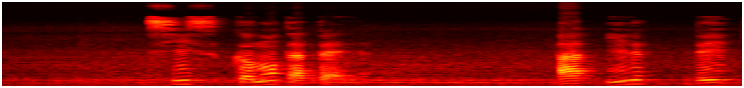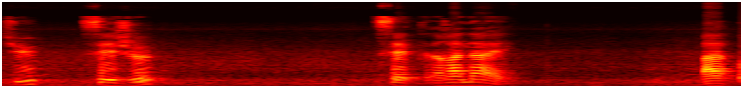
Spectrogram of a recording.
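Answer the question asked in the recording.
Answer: B: Tu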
